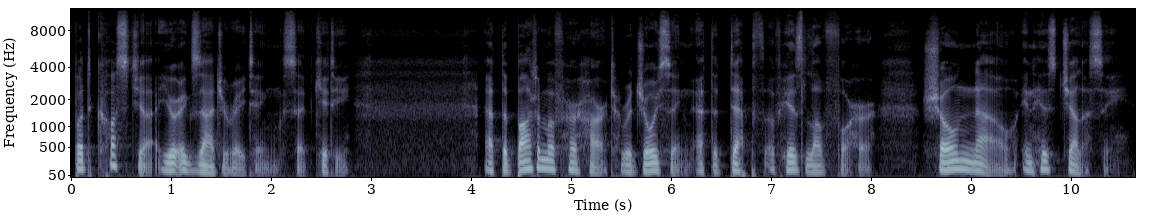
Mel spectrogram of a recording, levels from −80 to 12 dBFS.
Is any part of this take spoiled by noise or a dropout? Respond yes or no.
no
